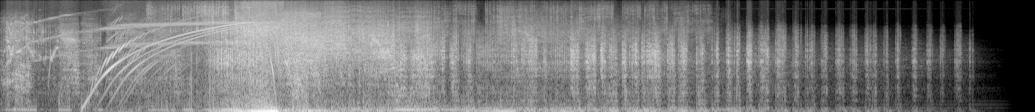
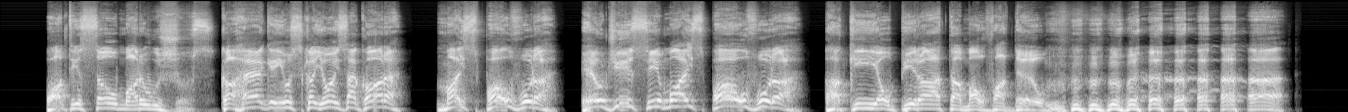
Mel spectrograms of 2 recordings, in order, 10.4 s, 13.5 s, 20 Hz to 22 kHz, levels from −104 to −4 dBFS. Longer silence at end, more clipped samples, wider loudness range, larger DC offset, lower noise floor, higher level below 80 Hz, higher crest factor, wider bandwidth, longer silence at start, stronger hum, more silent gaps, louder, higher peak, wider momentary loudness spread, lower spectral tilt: about the same, 0.75 s vs 0.65 s; neither; first, 17 LU vs 2 LU; neither; second, -54 dBFS vs -76 dBFS; first, -26 dBFS vs -34 dBFS; first, 18 dB vs 12 dB; about the same, over 20 kHz vs over 20 kHz; second, 0 s vs 0.45 s; neither; neither; second, -13 LUFS vs -10 LUFS; about the same, 0 dBFS vs 0 dBFS; first, 17 LU vs 5 LU; second, -0.5 dB/octave vs -3 dB/octave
